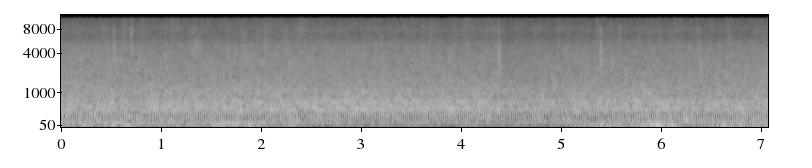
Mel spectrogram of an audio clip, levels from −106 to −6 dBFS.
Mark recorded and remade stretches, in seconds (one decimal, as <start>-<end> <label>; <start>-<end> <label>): 0.0-7.1 remade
